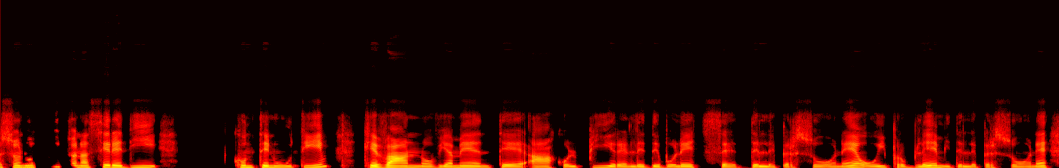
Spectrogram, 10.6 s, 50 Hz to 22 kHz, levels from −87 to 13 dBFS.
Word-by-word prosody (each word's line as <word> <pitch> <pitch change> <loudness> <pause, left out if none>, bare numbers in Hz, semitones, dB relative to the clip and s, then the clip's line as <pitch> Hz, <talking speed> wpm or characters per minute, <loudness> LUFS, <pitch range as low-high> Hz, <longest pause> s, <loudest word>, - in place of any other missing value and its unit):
sono 200 +1 +1 0.2
tutta 270 -4 -8
una 200 -2 +2
serie 215 +1 +4
di 195 -1 -3 0.8
contenuti, 200 +2 +1 0.4
che 205 -4 +7
vanno 180 -2 +6
ovviamente 175 -1 0
a 170 0 0
colpire 165 +1 -3
le 165 +2 0
debolezze 170 0 -3
delle 160 -1 +1
persone, 160 +5 -3
o 170 -7 -1
i 175 0 -2
problemi 170 +3 0
delle 150 0 -3
persone 160 +3 -4
175 Hz, 115 wpm, -25 LUFS, 165-195 Hz, 0.8 s, che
